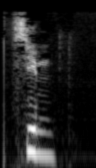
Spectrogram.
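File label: "sim5", Teochew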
